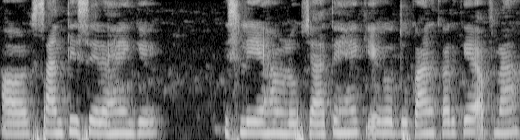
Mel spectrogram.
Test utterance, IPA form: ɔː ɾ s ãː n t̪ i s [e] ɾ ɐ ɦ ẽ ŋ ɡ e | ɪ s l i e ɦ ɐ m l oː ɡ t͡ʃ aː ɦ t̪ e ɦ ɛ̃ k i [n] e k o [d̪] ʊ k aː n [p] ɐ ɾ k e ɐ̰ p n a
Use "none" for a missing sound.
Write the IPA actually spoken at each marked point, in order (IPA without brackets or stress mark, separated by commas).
e, none, d̪, k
